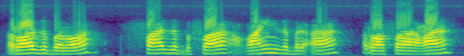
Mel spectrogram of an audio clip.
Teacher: زبر فا عین زبر آ رفعا را کو موٹا پڑھیں گے، عین کو حلق سے نکالیں گے، یہ حروف حلقی ہے۔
